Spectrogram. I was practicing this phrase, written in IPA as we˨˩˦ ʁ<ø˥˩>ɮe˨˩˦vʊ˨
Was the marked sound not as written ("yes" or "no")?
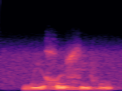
yes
